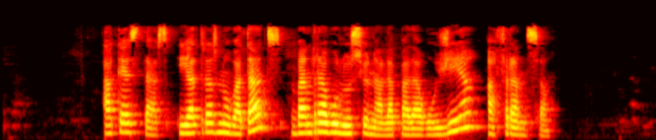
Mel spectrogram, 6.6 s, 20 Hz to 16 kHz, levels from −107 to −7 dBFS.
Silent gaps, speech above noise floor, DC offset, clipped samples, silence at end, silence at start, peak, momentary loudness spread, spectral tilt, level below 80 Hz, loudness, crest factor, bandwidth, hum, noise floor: none; over 59 dB; under 0.1%; under 0.1%; 1.05 s; 1.05 s; -12 dBFS; 8 LU; -3 dB/octave; -78 dBFS; -31 LUFS; 20 dB; 8.4 kHz; none; under -90 dBFS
